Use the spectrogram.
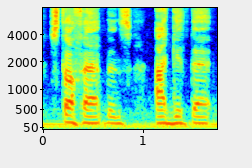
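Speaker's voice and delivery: ordinary talk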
